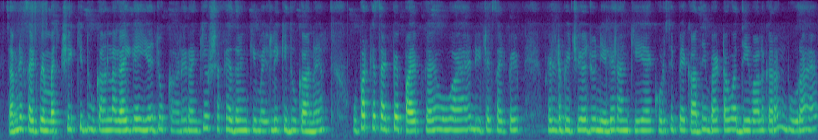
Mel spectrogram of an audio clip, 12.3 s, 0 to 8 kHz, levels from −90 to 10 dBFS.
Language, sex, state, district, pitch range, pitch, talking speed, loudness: Marwari, female, Rajasthan, Nagaur, 215-230 Hz, 220 Hz, 255 wpm, -17 LUFS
